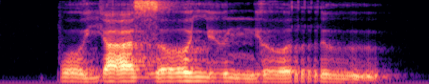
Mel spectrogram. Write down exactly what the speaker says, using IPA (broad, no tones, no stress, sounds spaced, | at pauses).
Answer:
p o j a z ɤ lʲ ɯ nʲ ɤ r ɯ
